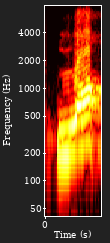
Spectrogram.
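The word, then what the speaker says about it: lock: हैं आइए देखते हैं पहला है हमारा लॉक एल ओ सी के लॉक ल सक नहीं बोलते लसक नहीं बोलते लॉक बोलते हैं इसमें के का साउंड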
